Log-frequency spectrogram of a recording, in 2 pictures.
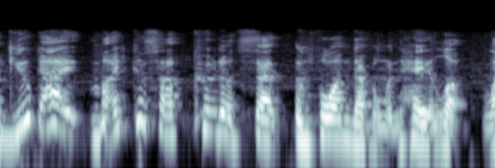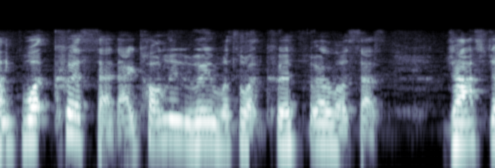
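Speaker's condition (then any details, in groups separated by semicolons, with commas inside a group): Cerebral palsy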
